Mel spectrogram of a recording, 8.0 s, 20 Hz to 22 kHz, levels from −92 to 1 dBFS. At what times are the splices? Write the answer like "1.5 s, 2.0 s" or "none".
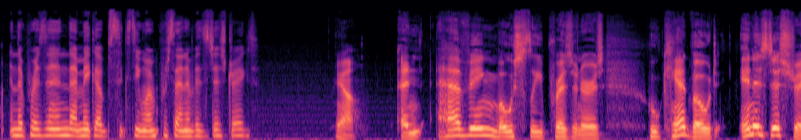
none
